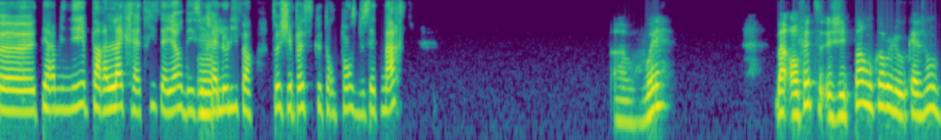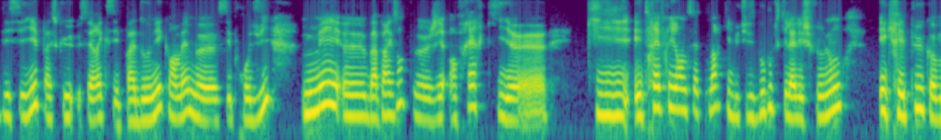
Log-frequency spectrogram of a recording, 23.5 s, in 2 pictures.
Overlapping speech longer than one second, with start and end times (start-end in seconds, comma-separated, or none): none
